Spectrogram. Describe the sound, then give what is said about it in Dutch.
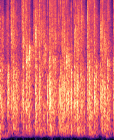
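A crowd applauds the experts from Hubertus and Berghof, many hands clapping in a dense, continuous patter that holds at an even, moderate loudness throughout, with no voices heard. “Geef ze een groot applaus.”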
